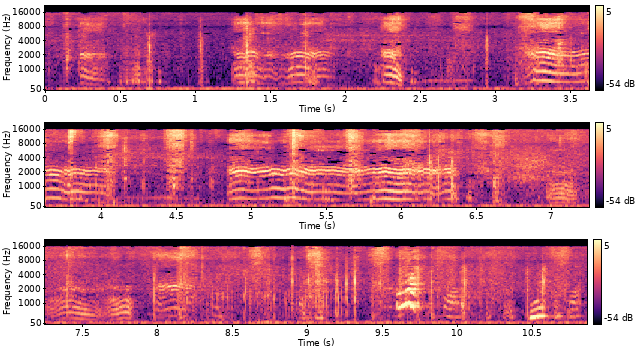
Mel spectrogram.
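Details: Several newborn puppies, aged birth to three weeks, whimper in clustered runs of squeaky, rising-and-falling cries, roughly a dozen in quick succession, then quieter scattered squeaks against a faint indoor hum.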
